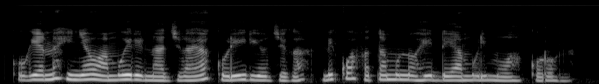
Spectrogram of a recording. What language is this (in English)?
Kikuyu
